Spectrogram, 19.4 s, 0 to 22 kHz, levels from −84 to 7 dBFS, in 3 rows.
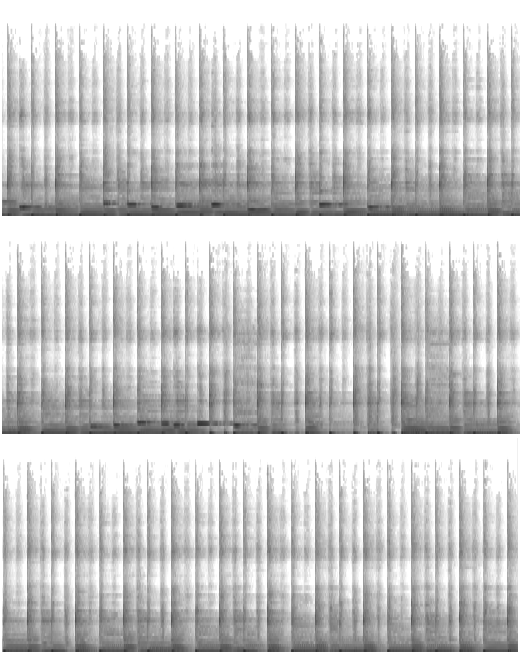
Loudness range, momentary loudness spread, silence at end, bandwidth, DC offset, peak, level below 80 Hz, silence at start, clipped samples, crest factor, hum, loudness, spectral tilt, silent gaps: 2 LU; 4 LU; 0 s; 19.5 kHz; under 0.1%; -6 dBFS; -34 dBFS; 0 s; under 0.1%; 16 dB; none; -22 LUFS; -6 dB/octave; none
